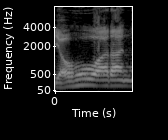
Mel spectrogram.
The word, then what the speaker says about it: 여호와: 그러다 보니까 이들이 이것을 어떻게 할까 고민하다가 여호와라고 쓰여진 그 자음과 그들이 대신해서 불렀던 아도나이라고 쓰여진 모음을 섞어서 이제 발음을 만든 거예요.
